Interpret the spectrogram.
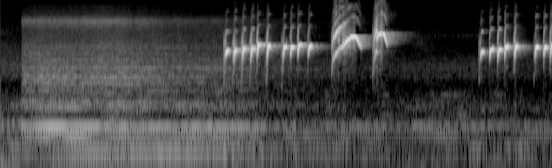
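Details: Lure song of a sooty-headed bulbul used to train caged birds. A quiet hiss comes first, then rapid clipped chirps, two loud rising whistled swoops, and another burst of fast chirps near the end.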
